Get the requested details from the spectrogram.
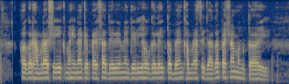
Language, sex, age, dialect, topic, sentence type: Magahi, male, 25-30, Western, banking, question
